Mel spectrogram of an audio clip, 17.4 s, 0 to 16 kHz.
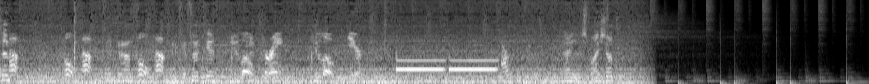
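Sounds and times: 
speech: 0.0 - 0.6, 1.3 - 8.1, 11.3 - 12.4
Embraer jet flying very low over a stadium: 0.0 - 13.2.

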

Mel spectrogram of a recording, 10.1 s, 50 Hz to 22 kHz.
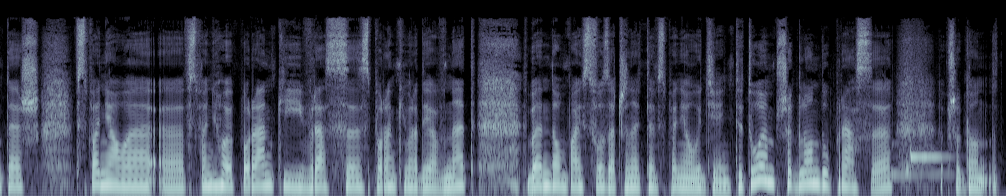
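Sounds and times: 
speech: 0.0 - 10.0
computer notification beep: 8.9 - 9.7.

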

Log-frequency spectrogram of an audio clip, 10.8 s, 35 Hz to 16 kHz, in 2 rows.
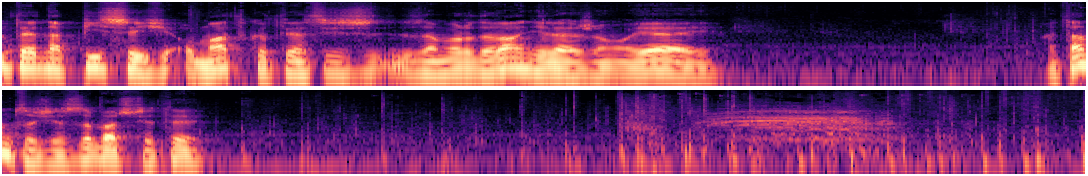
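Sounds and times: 
speech: 0.0 - 3.7, 5.2 - 6.6
horse hooves clopping: 4.7 - 10.8
horse whinnying in a long wavering neigh: 8.6 - 10.0.

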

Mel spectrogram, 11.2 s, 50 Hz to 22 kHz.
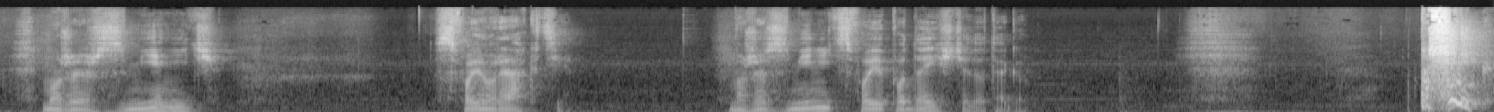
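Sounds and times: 
speech: 0.3 - 1.7, 3.3 - 4.3, 5.5 - 7.8
sneeze: 10.6 - 11.2.

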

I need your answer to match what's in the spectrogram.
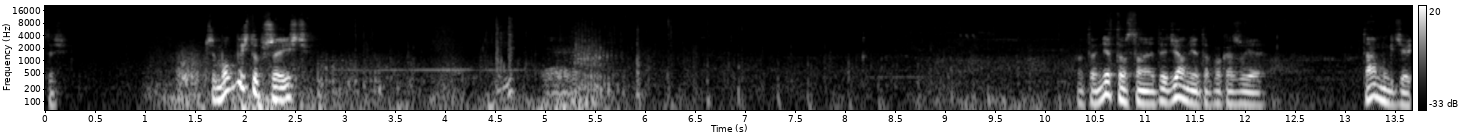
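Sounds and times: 
speech: 0.0 - 0.4, 1.3 - 2.9, 10.4 - 12.4, 13.2 - 13.6
horse hooves clip-clopping in a video game: 2.7 - 13.2
horse whinny in a video game: 5.0 - 6.0.

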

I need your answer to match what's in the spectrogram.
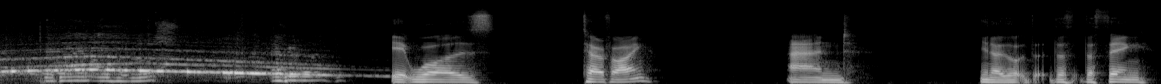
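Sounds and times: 
loud air raid siren wailing: 0.0 - 4.2
speech: 0.4 - 1.8, 2.7 - 5.0, 5.8 - 6.6, 7.9 - 8.6, 9.8 - 11.5.

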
